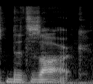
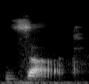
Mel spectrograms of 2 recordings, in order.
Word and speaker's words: Bzok: Oh, it's Bzok. That's how you pronounce it. Bzok.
